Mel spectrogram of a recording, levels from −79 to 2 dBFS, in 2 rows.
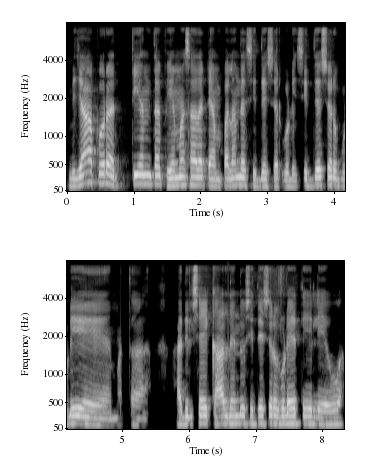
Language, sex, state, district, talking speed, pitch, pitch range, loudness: Kannada, male, Karnataka, Bijapur, 135 wpm, 130 Hz, 120-140 Hz, -17 LUFS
